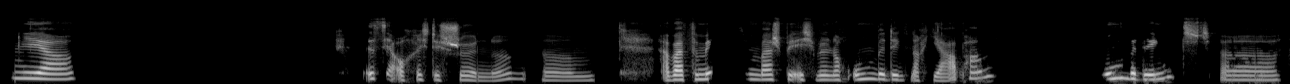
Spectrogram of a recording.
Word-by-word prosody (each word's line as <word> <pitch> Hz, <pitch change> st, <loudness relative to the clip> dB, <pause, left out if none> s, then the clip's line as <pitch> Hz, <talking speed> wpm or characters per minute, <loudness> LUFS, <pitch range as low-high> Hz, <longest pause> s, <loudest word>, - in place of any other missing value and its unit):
Ja. 265 Hz, -3 st, +4 dB, 2.9 s
Ist -, -, -1 dB
ja -, -, -4 dB
auch -, -, -4 dB
richtig 210 Hz, -2 st, -3 dB
schön, 185 Hz, -4 st, +4 dB
ne? 200 Hz, +9 st, -7 dB, 0.3 s
Ähm, 185 Hz, 0 st, -9 dB, 0.7 s
aber 220 Hz, 0 st, +6 dB
für 230 Hz, +2 st, -5 dB
mich, 250 Hz, +3 st, +4 dB, 0.3 s
zum 235 Hz, -1 st, -8 dB
Beispiel 225 Hz, 0 st, +1 dB
ich 220 Hz, -, -3 dB
will 210 Hz, 0 st, -1 dB
noch 215 Hz, 0 st, -4 dB
unbedingt 230 Hz, -3 st, 0 dB
nach 190 Hz, -, -5 dB
Japan. 280 Hz, -, -3 dB, 1.1 s
Unbedingt, 260 Hz, +3 st, +2 dB
äh, 205 Hz, -1 st, -5 dB
225 Hz, 100 wpm, -24 LUFS, 205-255 Hz, 2.9 s, aber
